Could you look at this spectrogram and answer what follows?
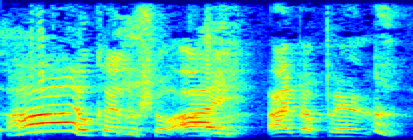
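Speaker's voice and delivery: loud hammed-up cry of pain. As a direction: wail about the hurt leg. Fell and hurt leg. (choro de dor exagerado)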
